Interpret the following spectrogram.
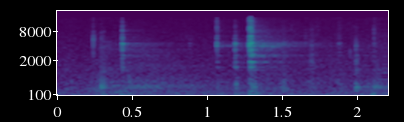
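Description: A few faint, light clicks and taps of plastic as the new mass airflow sensor is handled and set down into its plastic air cleaner housing, the sharpest about a second and a quarter in.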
